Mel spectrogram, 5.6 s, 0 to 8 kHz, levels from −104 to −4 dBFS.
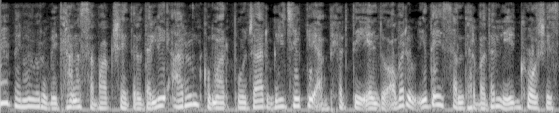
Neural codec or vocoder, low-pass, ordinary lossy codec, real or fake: codec, 16 kHz, 16 kbps, FunCodec, trained on LibriTTS, 50 frames a second; 7.2 kHz; none; fake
